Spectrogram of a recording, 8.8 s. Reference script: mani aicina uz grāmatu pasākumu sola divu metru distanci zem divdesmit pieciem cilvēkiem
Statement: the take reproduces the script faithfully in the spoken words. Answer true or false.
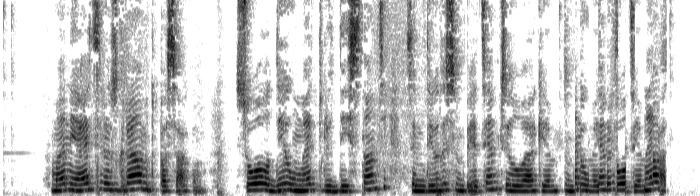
false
